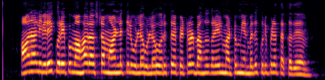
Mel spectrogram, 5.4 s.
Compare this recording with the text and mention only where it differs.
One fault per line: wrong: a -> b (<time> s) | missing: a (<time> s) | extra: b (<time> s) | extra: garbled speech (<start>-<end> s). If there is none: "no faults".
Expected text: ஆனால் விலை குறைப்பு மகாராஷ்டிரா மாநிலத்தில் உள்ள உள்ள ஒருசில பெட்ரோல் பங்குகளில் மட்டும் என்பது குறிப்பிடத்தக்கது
no faults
